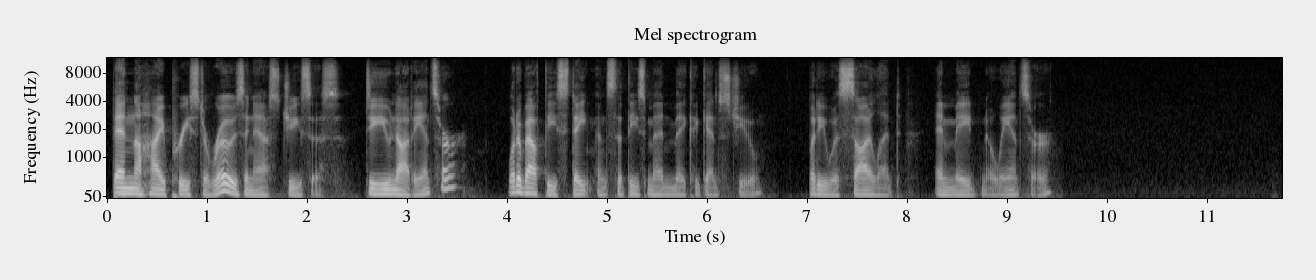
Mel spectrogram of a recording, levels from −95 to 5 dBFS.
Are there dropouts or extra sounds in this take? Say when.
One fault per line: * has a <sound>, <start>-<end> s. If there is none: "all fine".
all fine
